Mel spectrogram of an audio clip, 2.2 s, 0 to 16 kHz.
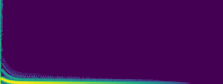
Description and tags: MBASE Kick 06
i recorded this with my edirol FA101.
not normalized
not compressed
just natural jomox sounds.
enjoy !
analog, bassdrum, bd, jomox, kick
